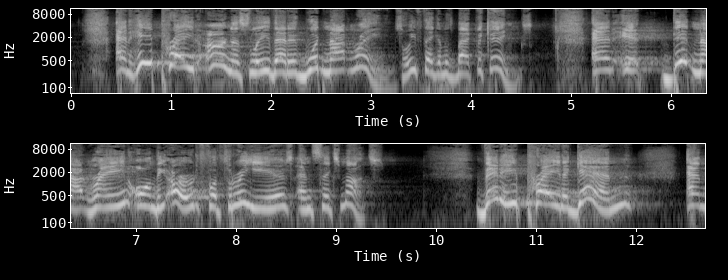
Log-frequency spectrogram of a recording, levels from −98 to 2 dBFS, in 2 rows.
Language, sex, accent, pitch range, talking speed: English, male, American, 250-360 Hz, 165 wpm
